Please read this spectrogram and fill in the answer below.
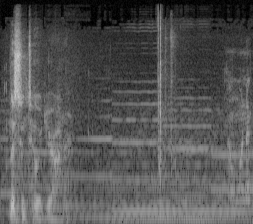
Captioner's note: player clicks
